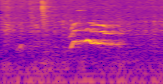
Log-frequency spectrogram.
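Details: A German Shepherd pup at Zondiram Kennel gives a single drawn-out whine that rises and then holds level before fading.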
